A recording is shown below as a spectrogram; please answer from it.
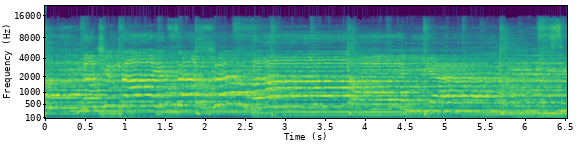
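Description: A girl singing a Russian song into a handheld microphone, her voice carrying a melody over sustained instrumental accompaniment.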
